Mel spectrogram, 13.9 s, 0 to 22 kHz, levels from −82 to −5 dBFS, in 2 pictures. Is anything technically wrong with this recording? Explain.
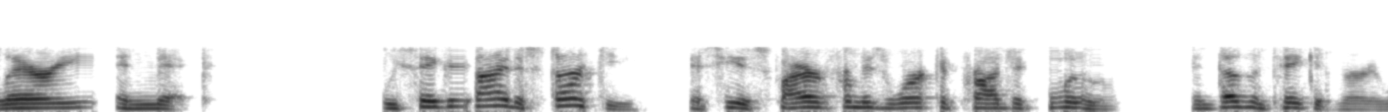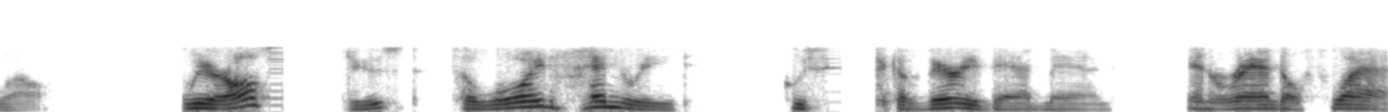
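Yes. Throughout, the speech carries heavy G.723.1 codec damage at about 6.3 kbit/s. Nothing above 4 kHz survives, and the voice model updates only every 30 ms frame. The voice sounds muffled and hoarse. Consonants smear together.

VoIP packet loss concealed by the speech codec occurs five times. The gaps are at 0.41–0.50 s, 2.27–2.38 s, 5.27–5.60 s just before "and doesn't take it", 8.30–8.72 s, and 11.09–11.40 s just before "a very bad man". The decoder repeats its last pitch and filter with falling gain. So the sound stretches into a fading buzzy tone or coloured noise. At 5.3 s it comes as brief scattered dropouts. The longest gap, at 8.3 s, loses 12 frames, 360 ms.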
